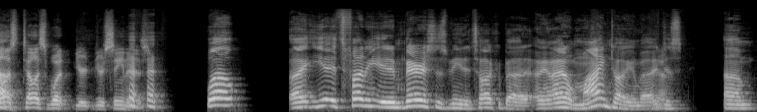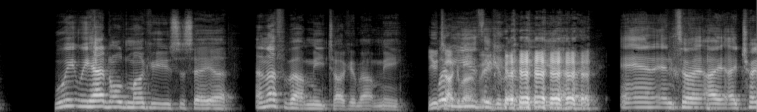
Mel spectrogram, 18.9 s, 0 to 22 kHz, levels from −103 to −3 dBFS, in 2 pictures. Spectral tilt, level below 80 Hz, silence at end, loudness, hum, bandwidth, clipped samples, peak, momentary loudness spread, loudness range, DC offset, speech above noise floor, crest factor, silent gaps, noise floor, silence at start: -5 dB/octave; -74 dBFS; 0 s; -27 LUFS; none; 15 kHz; under 0.1%; -4 dBFS; 15 LU; 10 LU; under 0.1%; over 63 dB; 24 dB; 2.24-2.60 s, 3.16-3.62 s, 8.75-9.05 s, 9.62-10.15 s, 12.53-12.66 s, 14.67-14.82 s, 17.11-17.22 s; under -90 dBFS; 0 s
